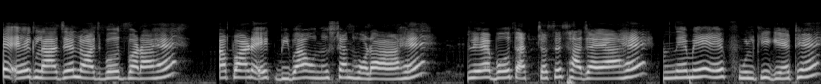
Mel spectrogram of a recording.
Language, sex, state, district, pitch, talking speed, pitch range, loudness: Hindi, female, Uttar Pradesh, Gorakhpur, 305 Hz, 195 wpm, 285-330 Hz, -16 LUFS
